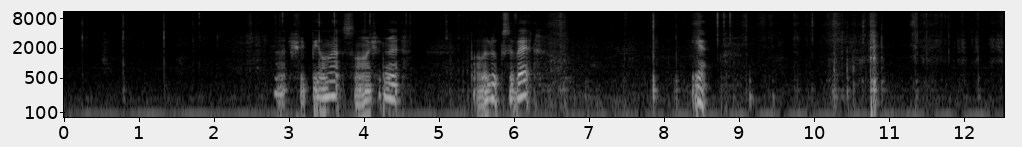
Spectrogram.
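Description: Paper crinkles and rustles under hands.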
